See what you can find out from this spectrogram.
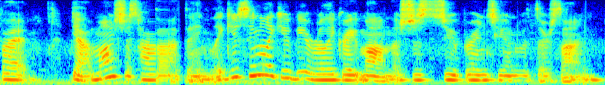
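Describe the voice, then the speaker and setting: A woman speaks at a medium pitch and a moderate pace. Her voice is somewhat breathy, with lively intonation. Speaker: livestreamer and mom. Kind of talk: casual livestream chat. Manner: stumbling when excited.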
